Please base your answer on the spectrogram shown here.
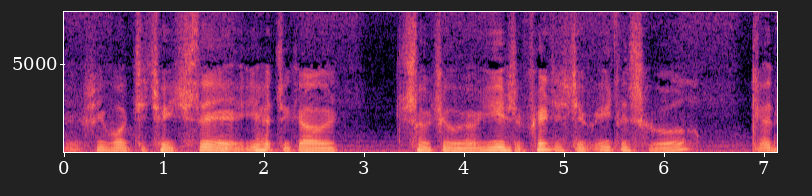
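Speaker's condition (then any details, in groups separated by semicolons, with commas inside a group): Facioscapulohumeral muscular dystrophy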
